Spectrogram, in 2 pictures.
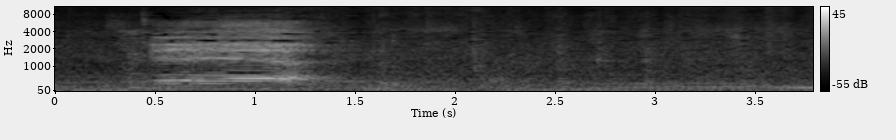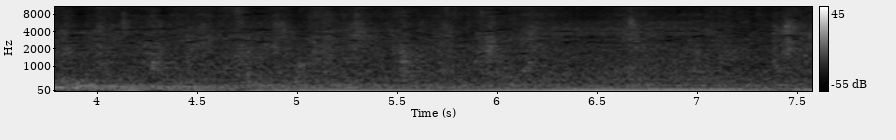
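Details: Holstein cow during milking: one loud, harmonically rich moo lasting about half a second near the start, followed by low steady rumbling background hum and faint barn noise.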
